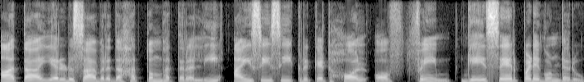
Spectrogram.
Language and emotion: Kannada, neutral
